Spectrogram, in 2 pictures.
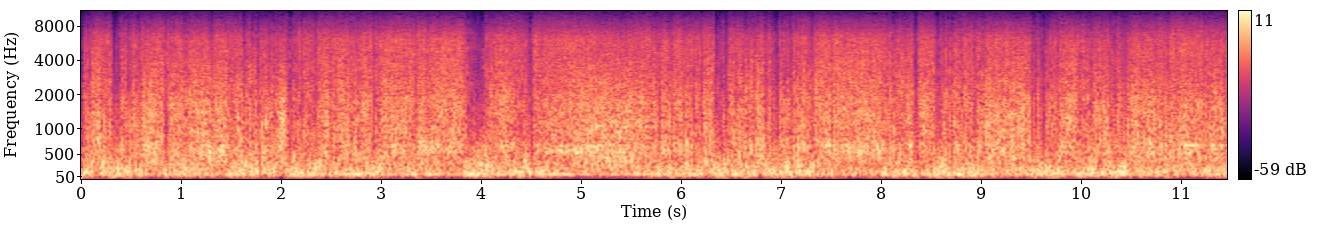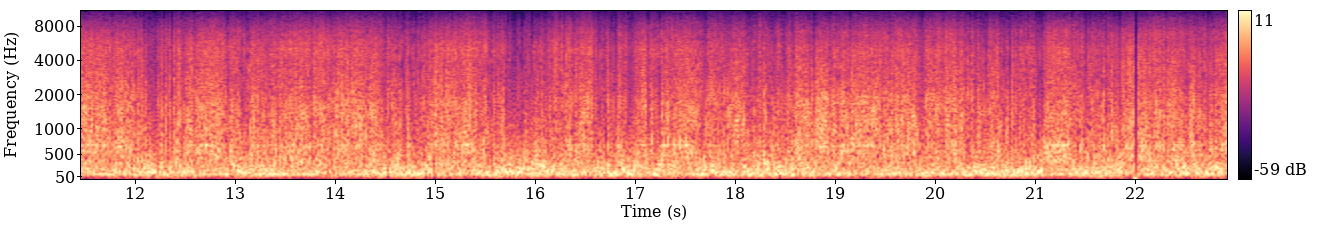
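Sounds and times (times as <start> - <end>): helicopter engine: 0.0 - 22.9
rotor downwash wind noise: 0.0 - 22.9.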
